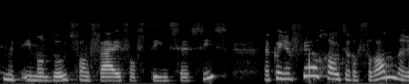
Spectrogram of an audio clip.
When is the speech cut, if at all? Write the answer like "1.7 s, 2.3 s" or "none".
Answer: none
